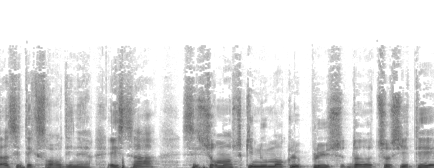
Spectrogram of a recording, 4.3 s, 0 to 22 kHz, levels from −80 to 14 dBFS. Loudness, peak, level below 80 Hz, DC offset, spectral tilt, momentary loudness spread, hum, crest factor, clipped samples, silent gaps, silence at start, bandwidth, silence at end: -17 LUFS; -2 dBFS; -34 dBFS; under 0.1%; -5 dB/octave; 6 LU; none; 16 dB; under 0.1%; none; 0 s; 16.5 kHz; 0 s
